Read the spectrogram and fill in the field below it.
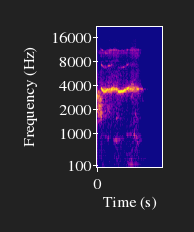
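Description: A single steady, high Silbo Gomero whistled-language tone from a nearby person, held for under a second and then cut off into silence.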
